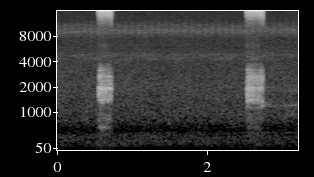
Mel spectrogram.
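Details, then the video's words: More-modest plump bush-cricket singing at Eichkogel, Austria, on 18 June 2022, picked up through an ultrasound detector: two short, harsh buzzy bursts, each about a fifth of a second, spaced roughly two seconds apart over quiet background hiss. "Isophya modestior -- Große Plumpschrecke -- More-modest Plump Bush-cricket"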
